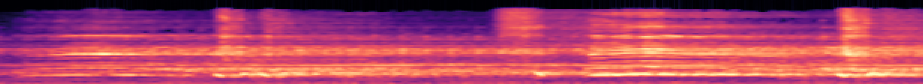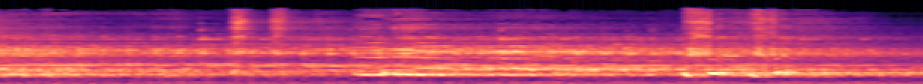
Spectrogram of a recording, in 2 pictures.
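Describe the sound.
Many voices wail and sob mournfully together, like a funeral lament, in a deep mountain forest at night. The layered, wavering moans run continuously and loudly throughout, with a few sharper cries rising above the drone.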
